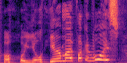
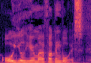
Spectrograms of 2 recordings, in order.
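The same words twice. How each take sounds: First: Much higher and louder, drawn out slowly; mock angry shout. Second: Said in the usual way. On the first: Shown as a demonstration. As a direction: bellow it like a furious fan, hammed up.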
